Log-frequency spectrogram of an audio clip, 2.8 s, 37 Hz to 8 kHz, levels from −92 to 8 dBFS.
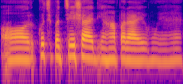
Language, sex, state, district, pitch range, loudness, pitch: Hindi, female, Gujarat, Gandhinagar, 175-210 Hz, -16 LUFS, 185 Hz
